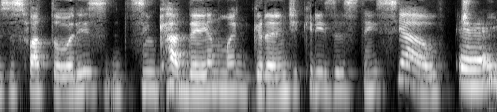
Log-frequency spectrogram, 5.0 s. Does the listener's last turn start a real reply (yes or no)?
yes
